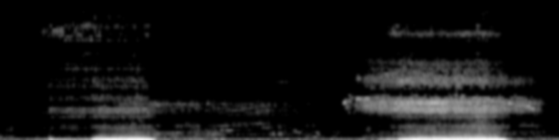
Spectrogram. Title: Listening to her snore makes me smile #beworthyoftheirdevotion #adopt #rescuedandloved #mydog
